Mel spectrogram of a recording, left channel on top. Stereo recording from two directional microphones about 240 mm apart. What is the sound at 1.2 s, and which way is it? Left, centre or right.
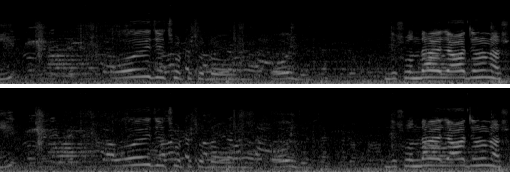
Speech, left.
